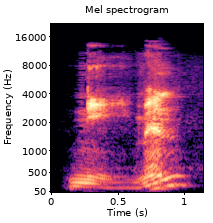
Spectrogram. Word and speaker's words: 你们: 我们你们他们 Remember the differences in the third person.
